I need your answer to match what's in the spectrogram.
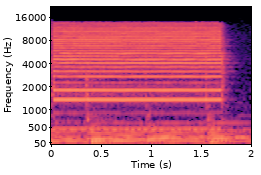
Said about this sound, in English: December 18th, 2009, the Friday before Christmas, a balmy 63 degrees as the sun climbed up the light pink wall of the courthouse. A buzzer burst the silence.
